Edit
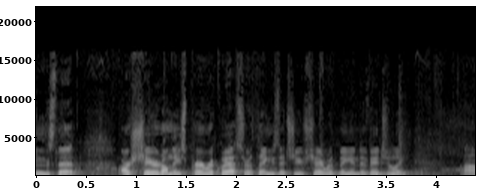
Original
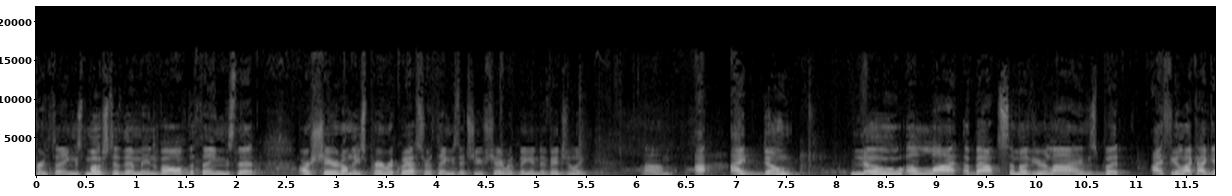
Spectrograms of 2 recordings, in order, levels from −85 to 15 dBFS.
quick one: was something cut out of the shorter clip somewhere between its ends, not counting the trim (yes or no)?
no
